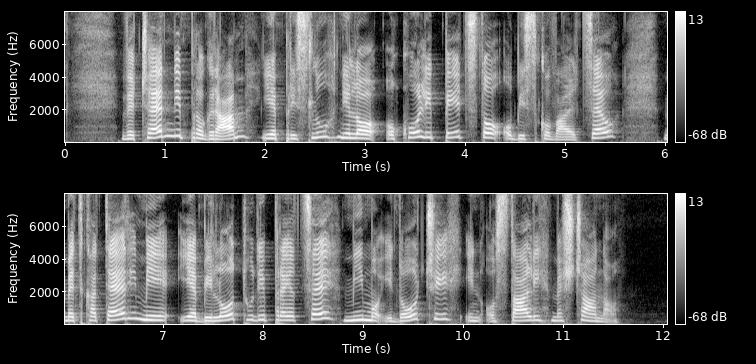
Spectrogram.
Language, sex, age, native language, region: Slovenian, female, 30-49, Slovenian, Drava region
